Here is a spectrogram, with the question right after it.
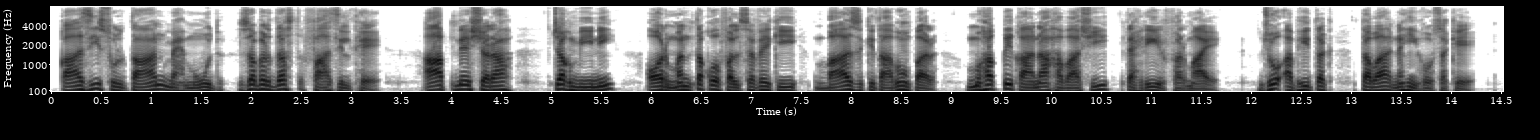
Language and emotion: Urdu, neutral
